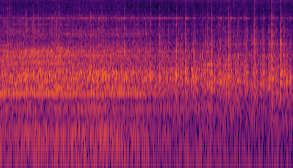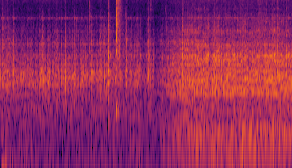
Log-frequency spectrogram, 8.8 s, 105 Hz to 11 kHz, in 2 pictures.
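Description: Atlas 618 six-inch lathe running under power on a thread-cutting pass. The noise dips briefly about three-quarters of the way through, then comes back louder.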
